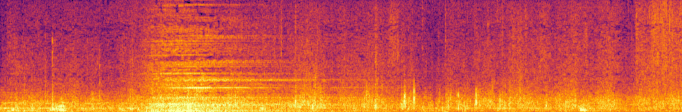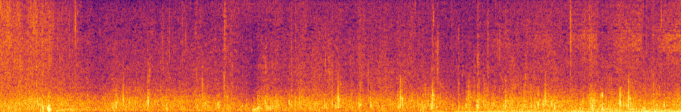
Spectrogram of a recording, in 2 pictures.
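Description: Footsteps crunch softly over dirt and wooden boards.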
